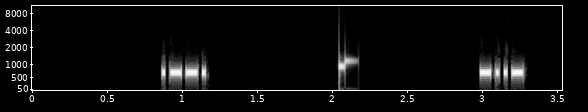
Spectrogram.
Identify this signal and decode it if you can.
Morse code, heard as a keyed tone, about 46 wpm, 700 Hz. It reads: P X
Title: Single Letter-Number 45wpm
